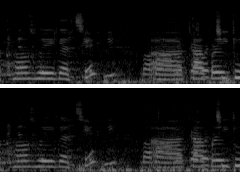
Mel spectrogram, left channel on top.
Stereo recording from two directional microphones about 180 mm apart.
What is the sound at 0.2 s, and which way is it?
A woman's voice, 15° left (ahead or behind).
